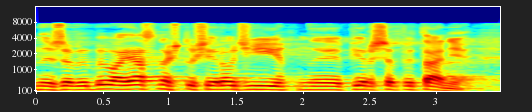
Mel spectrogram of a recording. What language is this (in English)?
Polish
